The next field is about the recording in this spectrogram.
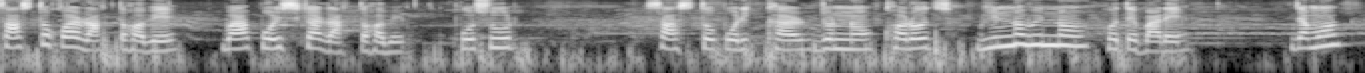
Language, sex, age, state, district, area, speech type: Bengali, female, 18-30, West Bengal, Murshidabad, rural, spontaneous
